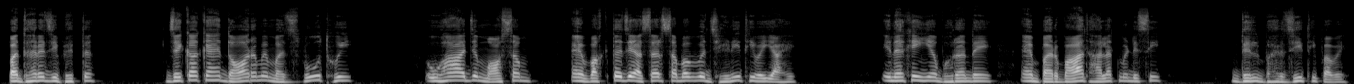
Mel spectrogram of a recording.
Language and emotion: Sindhi, sad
